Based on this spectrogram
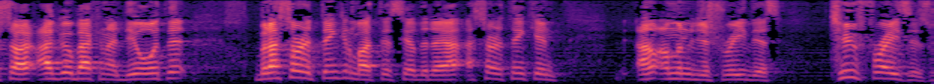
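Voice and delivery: ordinary delivery

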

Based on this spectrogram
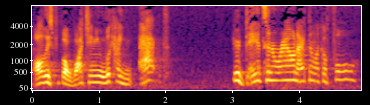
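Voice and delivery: softly scolding, climbing in pitch; quiet, rising reproach; disapproving wife. Retold or imitated. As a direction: imitate a wife's hushed, incredulous rebuke. Wife scolds David, acted.

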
